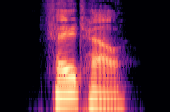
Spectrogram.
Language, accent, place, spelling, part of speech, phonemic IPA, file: German, Germany, Berlin, Feldherr, noun, /ˈfɛltˌhɛʁ/, De-Feldherr.ogg
- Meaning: commander-in-chief, the highest ranking general/commander of an army in war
